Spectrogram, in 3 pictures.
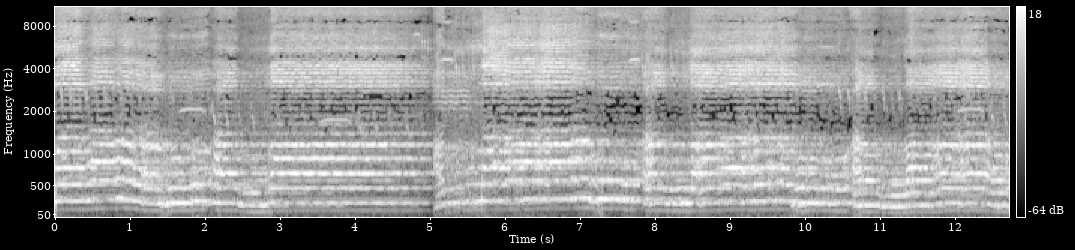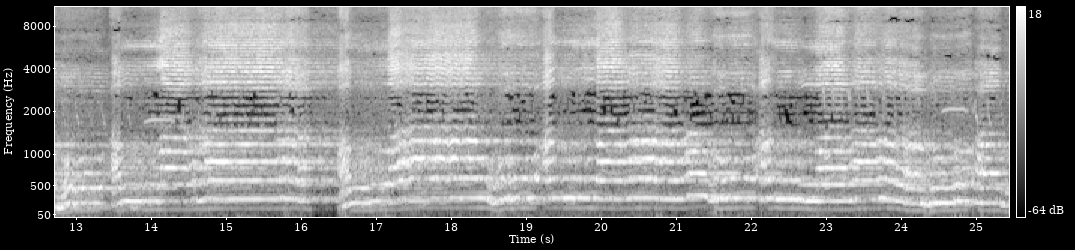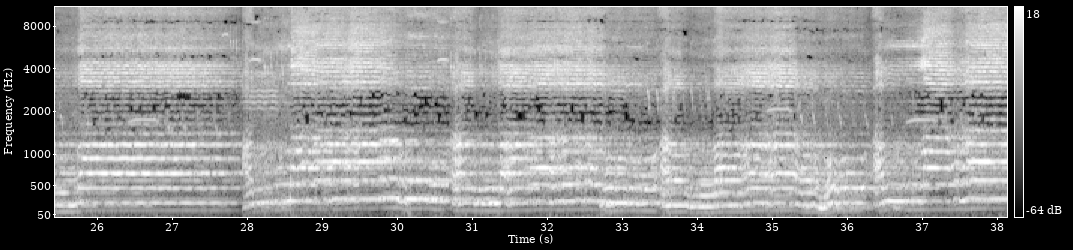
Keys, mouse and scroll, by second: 0.7 alt+scroll down 1, 1.2 space, 1.3 click, 1.9 alt+scroll up 1, 2.3 click, 6.3 click, 6.3 click, 10.8-11.3 scroll down 1, 13.2 click, 13.7 scroll down 1, 14.6 click, 15.0 scroll up 1, 16.2 scroll up 1, 17.1 click, 17.6-18.5 scroll down 1, 18.5 click, 19.1 scroll down 1, 20.2 click, 20.7-21.0 scroll up 1, 21.0 scroll down 1, 21.5 scroll up 1, 21.6-22.8 scroll down 1, 22.9-23.2 scroll down 1, 23.2 click, 24.3 alt+scroll down 1, 26.1 click, 26.5 space, 26.7 click, 27.1 space, 27.5 click, 27.6-28.7 alt+drag.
